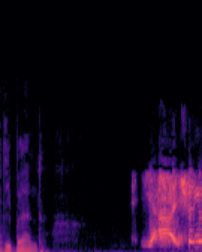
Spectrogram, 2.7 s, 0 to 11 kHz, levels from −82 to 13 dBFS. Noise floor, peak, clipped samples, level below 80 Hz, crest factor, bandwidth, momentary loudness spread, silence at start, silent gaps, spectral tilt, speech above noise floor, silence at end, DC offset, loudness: -63 dBFS; -4 dBFS; under 0.1%; -50 dBFS; 20 dB; 6.8 kHz; 21 LU; 0 s; none; -5 dB/octave; 41 dB; 0 s; under 0.1%; -21 LUFS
